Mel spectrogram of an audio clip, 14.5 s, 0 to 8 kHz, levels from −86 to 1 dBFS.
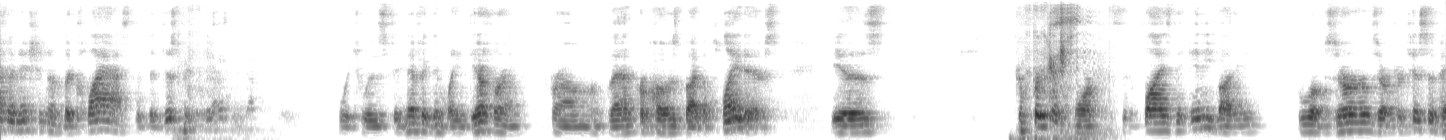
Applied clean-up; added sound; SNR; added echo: neural mask model DeepFilterNet 3.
